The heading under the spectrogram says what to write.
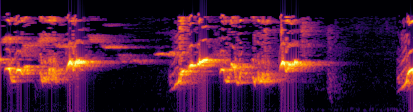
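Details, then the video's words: White-rumped shama song: rich, varied whistled phrases sliding between low and high notes, delivered in bursts of about a second with short pauses and sharp high accents, on a quiet background. "Kicauan khas Murai Batu"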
